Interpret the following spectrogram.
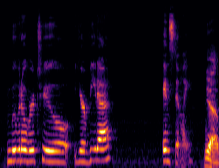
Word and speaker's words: Vita: Why not buy the PlayStation 4 and buy that little handheld, I'm going to pronounce it wrong, Vita? Vita. Vita. It's not a vitamin. It's not a vitamin. This isn't vitamin water.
